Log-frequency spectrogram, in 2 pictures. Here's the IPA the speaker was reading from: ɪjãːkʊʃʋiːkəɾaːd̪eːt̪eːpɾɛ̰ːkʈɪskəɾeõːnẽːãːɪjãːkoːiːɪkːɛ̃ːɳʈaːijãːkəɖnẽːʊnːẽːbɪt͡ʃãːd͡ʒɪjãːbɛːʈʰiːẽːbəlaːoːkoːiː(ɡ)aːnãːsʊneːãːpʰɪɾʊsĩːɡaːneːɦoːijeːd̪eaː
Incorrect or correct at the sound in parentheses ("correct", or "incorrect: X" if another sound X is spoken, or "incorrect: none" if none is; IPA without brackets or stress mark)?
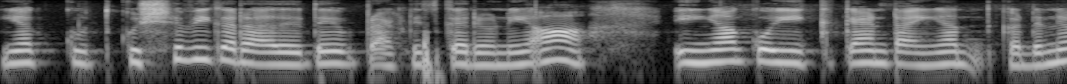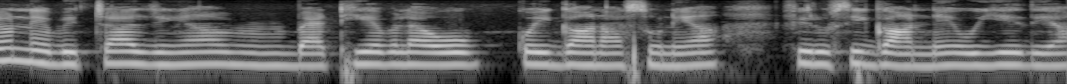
correct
